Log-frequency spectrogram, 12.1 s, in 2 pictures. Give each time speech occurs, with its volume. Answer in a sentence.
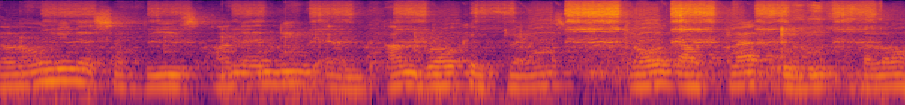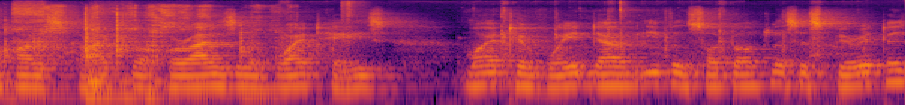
You can hear the speech from 0.0 to 12.0 s, at a steady volume.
